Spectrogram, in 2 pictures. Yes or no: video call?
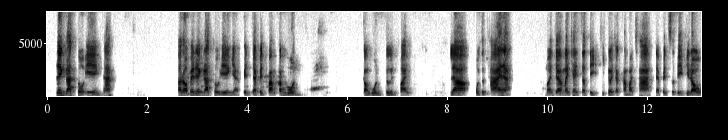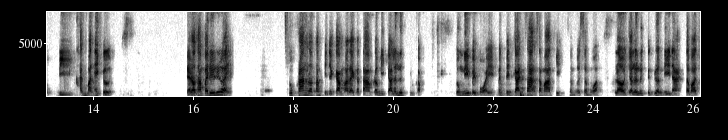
yes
